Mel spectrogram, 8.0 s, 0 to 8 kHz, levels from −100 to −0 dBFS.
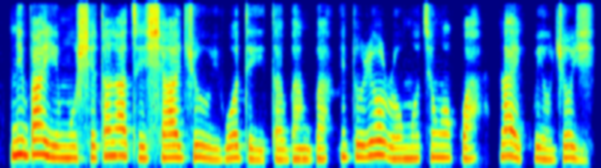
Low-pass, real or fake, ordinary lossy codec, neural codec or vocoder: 7.2 kHz; fake; none; codec, 16 kHz in and 24 kHz out, 1 kbps, XY-Tokenizer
